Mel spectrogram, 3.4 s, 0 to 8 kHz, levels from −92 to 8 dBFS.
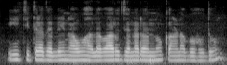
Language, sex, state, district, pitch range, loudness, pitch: Kannada, female, Karnataka, Bangalore, 155-170 Hz, -19 LUFS, 160 Hz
